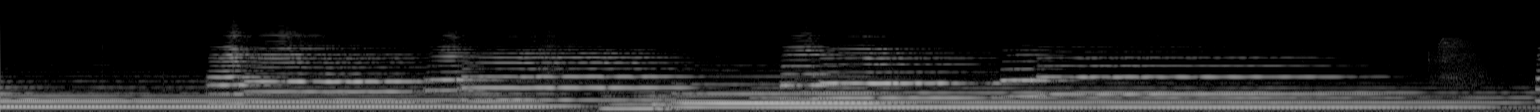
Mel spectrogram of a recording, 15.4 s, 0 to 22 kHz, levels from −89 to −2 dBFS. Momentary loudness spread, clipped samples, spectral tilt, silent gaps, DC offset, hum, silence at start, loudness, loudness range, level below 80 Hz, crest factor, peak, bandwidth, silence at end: 9 LU; under 0.1%; -8.5 dB/octave; none; under 0.1%; none; 0 s; -38 LUFS; 5 LU; -74 dBFS; 14 dB; -24 dBFS; 7 kHz; 0 s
